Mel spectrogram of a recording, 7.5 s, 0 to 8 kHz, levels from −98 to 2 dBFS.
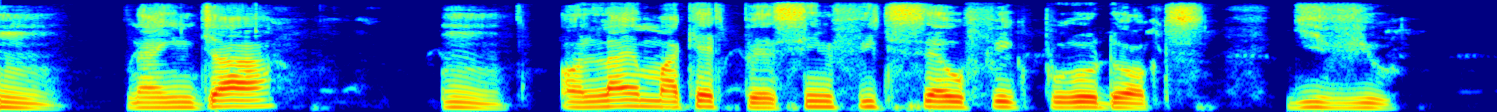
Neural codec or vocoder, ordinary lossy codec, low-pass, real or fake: none; none; 7.2 kHz; real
